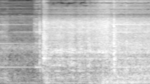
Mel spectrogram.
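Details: U-Haul truck reported to lose oil pressure and run rough after starting, after oil top-up: catches after a short crank and settles into a steady, even idle with no knocking or ticking; oil pressure comes up and seems to hold.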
